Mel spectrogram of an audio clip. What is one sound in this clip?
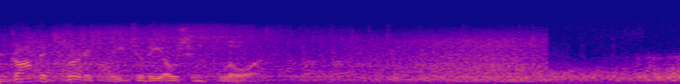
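Rough sea water churns and splashes.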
